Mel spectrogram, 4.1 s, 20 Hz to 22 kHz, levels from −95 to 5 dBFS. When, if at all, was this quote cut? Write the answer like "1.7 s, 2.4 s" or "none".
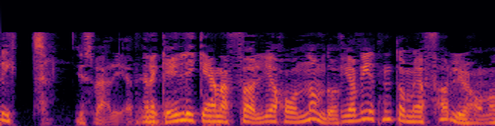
1.1 s, 2.8 s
